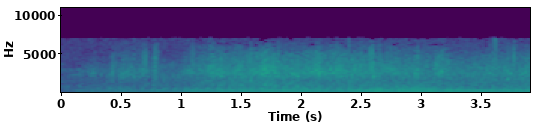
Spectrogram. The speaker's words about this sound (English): Shanghai Lil's big black seaplane circles the plantation and finally comes to rest on the ebony surface of the river.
